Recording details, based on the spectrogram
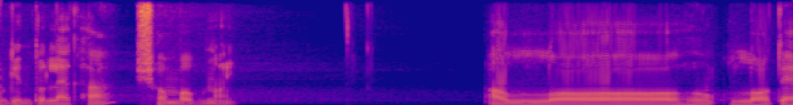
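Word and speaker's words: عَلَى: সল্লি আলা, অনেকে আলা বলি, এই যে দেখুন সরিয়া লয়কারে আলা। তো এইভাবে বললে হবে না, এখানে আইন অক্ষর রয়েছে, আইনের উচ্চারণ গলায় চাপ দিয়ে উচ্চারণ করতে হয়।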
